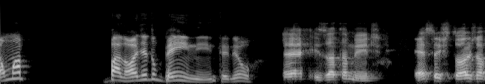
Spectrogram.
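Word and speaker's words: Beine: E o nome era Bane, só que escrito B-E-I-N-E, né, como se pronuncia, né, desse personagem, com a paródia do Bane.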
